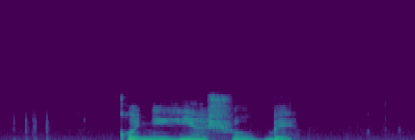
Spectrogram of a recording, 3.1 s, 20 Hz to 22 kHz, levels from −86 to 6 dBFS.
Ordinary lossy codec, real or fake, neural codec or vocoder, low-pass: none; fake; vocoder, 22.05 kHz, 80 mel bands, HiFi-GAN; 7.2 kHz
